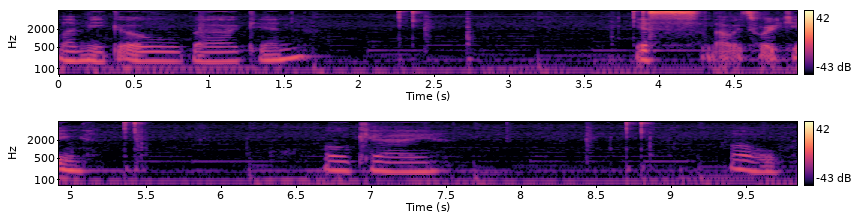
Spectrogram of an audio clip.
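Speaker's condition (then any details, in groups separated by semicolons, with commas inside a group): No condition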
